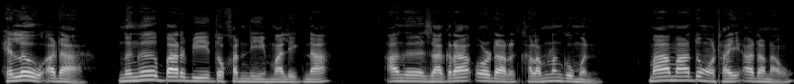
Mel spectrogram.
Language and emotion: Bodo, neutral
